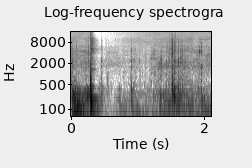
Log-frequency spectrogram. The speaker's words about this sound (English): You hear that crunch? That's how you know it's a strong nut. Oh, these are good.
